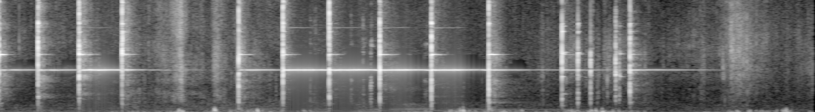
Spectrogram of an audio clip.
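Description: Hammer tapping a steel tree step into its pilot hole in a maple trunk: a run of sharp metallic clinks, about two a second, each with a high ringing tone. There is a brief pause a little over a second in, a few quicker taps near the end, and then the hammering stops.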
